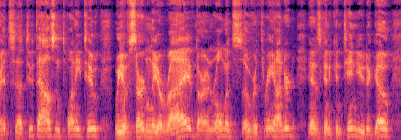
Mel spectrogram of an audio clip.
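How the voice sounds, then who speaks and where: A man talks at a medium pitch with lively intonation. His tone is dark and mellow, and somewhat breathy. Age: 70s. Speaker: high school sports broadcaster. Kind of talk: interview.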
